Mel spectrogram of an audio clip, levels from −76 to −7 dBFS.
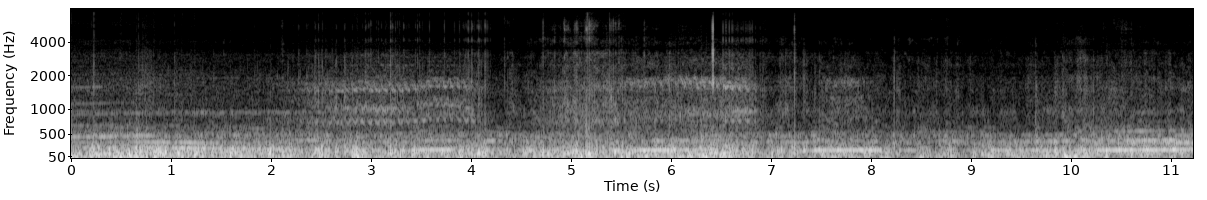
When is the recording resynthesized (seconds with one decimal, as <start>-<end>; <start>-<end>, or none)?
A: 4.3-6.3; 6.9-11.2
